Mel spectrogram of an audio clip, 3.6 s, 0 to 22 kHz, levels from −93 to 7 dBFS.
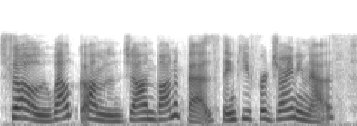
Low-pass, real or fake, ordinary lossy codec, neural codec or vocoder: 7.2 kHz; fake; Opus, 32 kbps; autoencoder, 22.05 kHz, a latent of 192 numbers a frame, VITS, trained on many speakers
